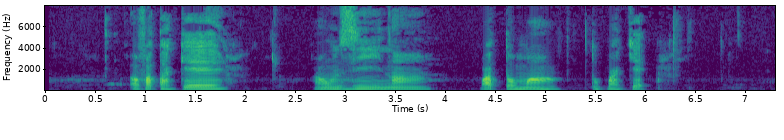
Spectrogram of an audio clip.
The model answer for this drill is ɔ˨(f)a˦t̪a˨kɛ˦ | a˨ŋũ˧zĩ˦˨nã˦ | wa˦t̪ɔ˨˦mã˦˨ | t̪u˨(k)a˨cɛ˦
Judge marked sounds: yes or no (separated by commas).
yes, no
